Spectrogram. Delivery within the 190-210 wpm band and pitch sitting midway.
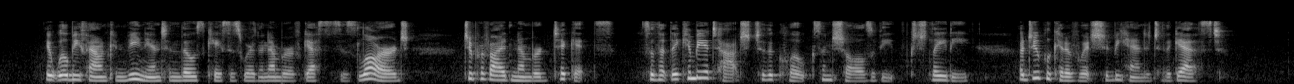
Yes: average, 200 wpm; medium, 180 Hz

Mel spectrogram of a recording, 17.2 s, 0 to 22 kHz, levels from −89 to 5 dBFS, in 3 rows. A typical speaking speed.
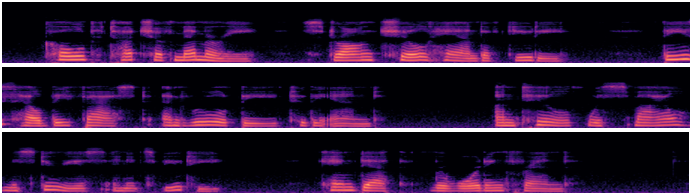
No: slow, 110 wpm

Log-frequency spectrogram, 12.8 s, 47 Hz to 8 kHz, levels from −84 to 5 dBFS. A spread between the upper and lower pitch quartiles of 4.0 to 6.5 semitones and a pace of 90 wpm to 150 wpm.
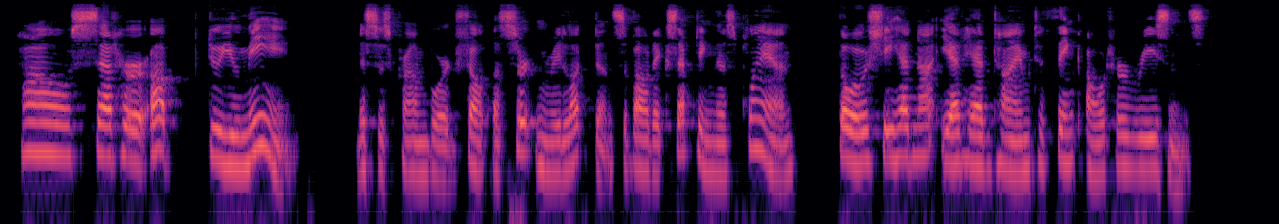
Yes: average, 5.2 semitones; slow, 135 wpm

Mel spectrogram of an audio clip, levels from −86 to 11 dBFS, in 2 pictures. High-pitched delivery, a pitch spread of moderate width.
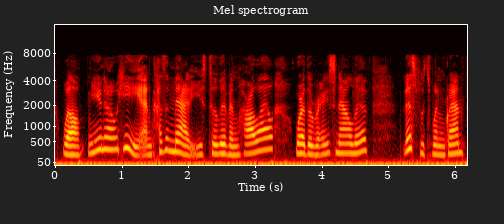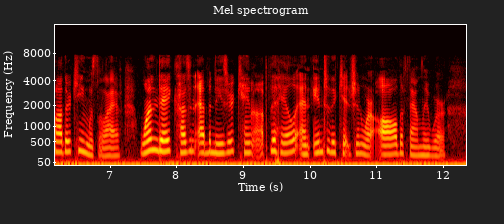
Yes: high, 225 Hz; average, 4.3 semitones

